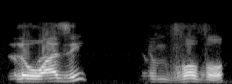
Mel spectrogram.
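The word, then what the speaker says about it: Lwazi Mvovo: Look, just okay, pronounce it for me, please. We're rolling with it. Loazi Mvovo.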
